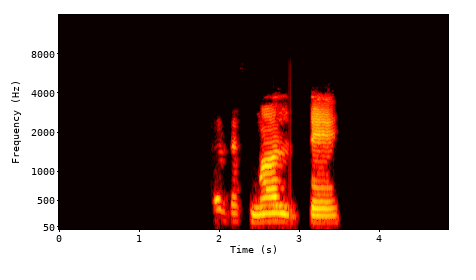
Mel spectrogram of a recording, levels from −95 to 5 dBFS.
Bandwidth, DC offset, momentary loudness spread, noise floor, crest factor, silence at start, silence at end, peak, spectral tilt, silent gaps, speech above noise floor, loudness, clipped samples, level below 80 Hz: 4.3 kHz; under 0.1%; 15 LU; under -90 dBFS; 24 dB; 1.95 s; 1.4 s; -6 dBFS; -7.5 dB/octave; 2.31-2.37 s, 3.01-3.14 s; over 64 dB; -26 LUFS; under 0.1%; -76 dBFS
